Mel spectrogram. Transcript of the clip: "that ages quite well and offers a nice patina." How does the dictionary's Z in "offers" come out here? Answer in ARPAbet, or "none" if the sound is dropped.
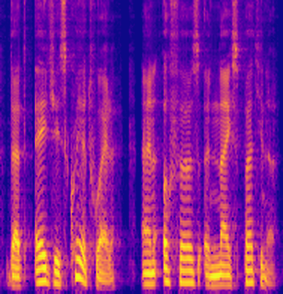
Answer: Z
